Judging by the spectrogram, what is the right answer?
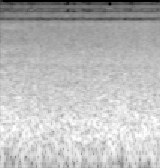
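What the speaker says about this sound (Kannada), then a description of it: "ಇಲ್ಲಿ ನೀರಿನ ಆರ್ಬಿಟ್ಟು ಭಾಳ ಸ್ಪೀಡ್ ಅದ" Fast-flowing floodwater pours out of a lake filled by rain, making a constant, dense rushing roar with no pauses or voices.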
